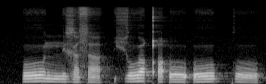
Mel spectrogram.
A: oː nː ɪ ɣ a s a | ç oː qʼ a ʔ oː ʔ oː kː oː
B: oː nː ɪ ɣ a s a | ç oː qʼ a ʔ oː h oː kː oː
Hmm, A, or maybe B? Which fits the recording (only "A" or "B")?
A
